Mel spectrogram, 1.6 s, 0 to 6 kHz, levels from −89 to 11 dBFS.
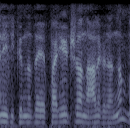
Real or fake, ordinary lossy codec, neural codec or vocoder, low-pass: fake; none; codec, 16 kHz in and 24 kHz out, 1 kbps, XY-Tokenizer; 5.4 kHz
